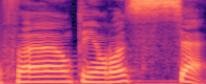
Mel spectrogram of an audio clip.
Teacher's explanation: रा मफ्तूहा है। It means कि हम इसको हैवी करके पढ़ेंगे और फिर उसको गिरा देंगे, चूँकि आगे सीन है।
